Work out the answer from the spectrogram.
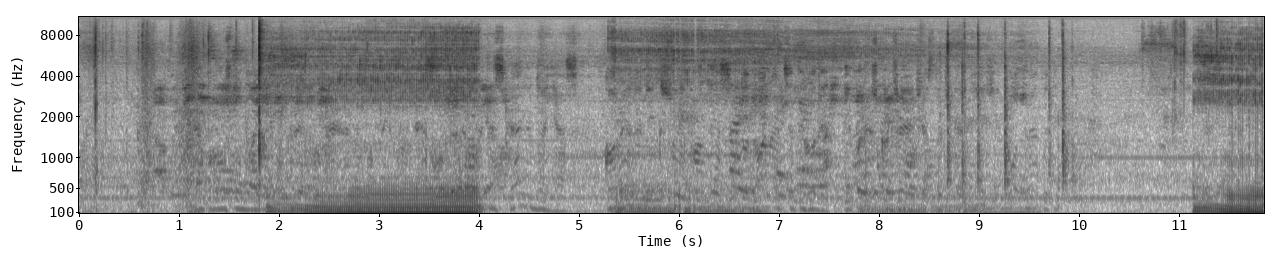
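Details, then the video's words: Dogue de Bordeaux puppy dozing half-asleep, snoring like a locomotive: a deep, rough low rumble swelling loudly for about two seconds mid-clip, with quieter breathy snorts before and after and a loud rumble returning at the end. "Бордоский дог спит и поражает своим храпом"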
